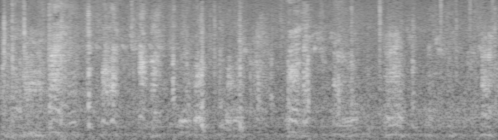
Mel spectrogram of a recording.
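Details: San'in Shiba puppies, including the high-spirited eldest female, play-fighting in a basement; a rapid string of short, rough growling yaps, roughly twice a second, over soft scuffling.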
